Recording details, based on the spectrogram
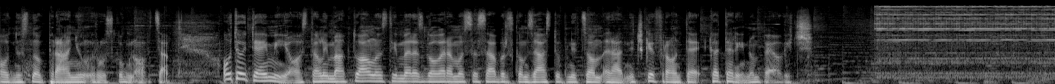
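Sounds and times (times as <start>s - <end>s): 
speech: 0.0s - 8.3s
telephone ringing in a radio studio: 8.7s - 10.5s.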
